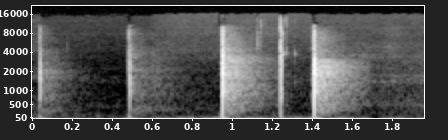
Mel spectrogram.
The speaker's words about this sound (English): I don't think our co-hosts really appreciate how good this clapping stinger is.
